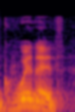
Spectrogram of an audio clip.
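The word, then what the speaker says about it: Gwynedd: West Midlands Jay in gwined is how you say that I'm Welsh I should know that gwi gwined GID I am Welsh yes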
